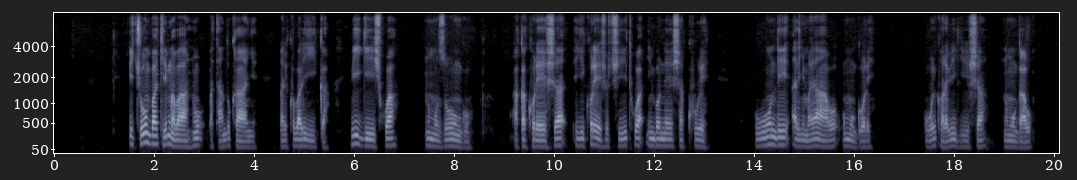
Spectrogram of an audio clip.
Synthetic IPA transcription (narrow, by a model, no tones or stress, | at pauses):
it͡ʃuːmbakiɾimŋaβaːn̥huβatʰaːndukʰaɲe̞ | βaɾikʰo̞βaɾiːɡ̥a | βiːɡiːʃwa | numuzuːŋɡu | a̰kakʰo̞ɾe̞ːʃa | iɡikʰo̞ɾe̞ːʃo̞t͡ʃiːtwaʔimbo̞ne̞ʃakʰuɾe̞ | uwuːndiaɾiɲumajaːwo̞umuɡo̞ɾe̞ | uwuɾikʰoaɾaβiːɡiːʃa | numuɡaβo̞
